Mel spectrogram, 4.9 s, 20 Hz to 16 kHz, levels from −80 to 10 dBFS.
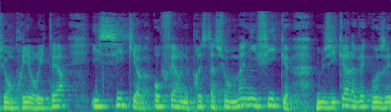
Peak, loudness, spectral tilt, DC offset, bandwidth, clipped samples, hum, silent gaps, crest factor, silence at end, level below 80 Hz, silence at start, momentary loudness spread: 0 dBFS; -13 LUFS; -5.5 dB/octave; under 0.1%; 11.5 kHz; under 0.1%; none; none; 12 dB; 0 s; -40 dBFS; 0 s; 4 LU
